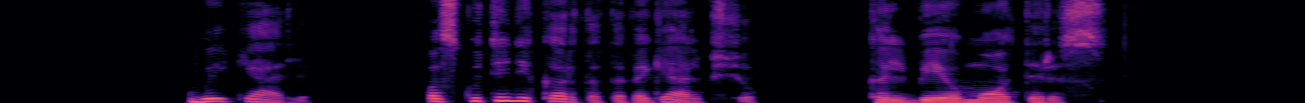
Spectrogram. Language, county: Lithuanian, Alytus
